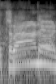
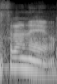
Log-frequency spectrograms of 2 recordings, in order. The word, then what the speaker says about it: Straneo: Non solo l'ha detto giusto, ma ha detto anche con la pronuncia giusta. – Sì, Straneo e non Straneo. – L'accento brava. Corretto sul cognome.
